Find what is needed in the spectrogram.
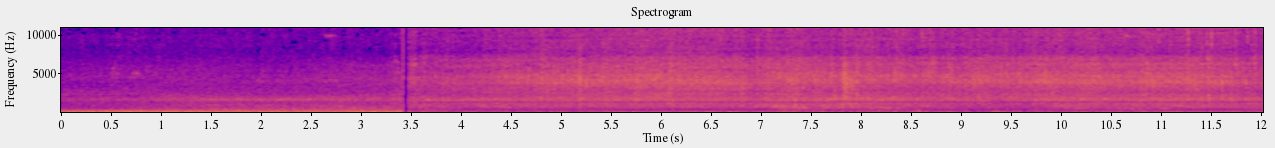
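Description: Low rumble of a car on the move, heard from inside the cabin. About three and a half seconds in it cuts off abruptly to a much quieter, steady outdoor background noise.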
